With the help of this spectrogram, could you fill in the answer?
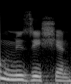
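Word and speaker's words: musician: ये एक spelling pattern है to show the profession. म्यूजिक का जो प्रोफेशन है वो म्यूजिशियन होता है।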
